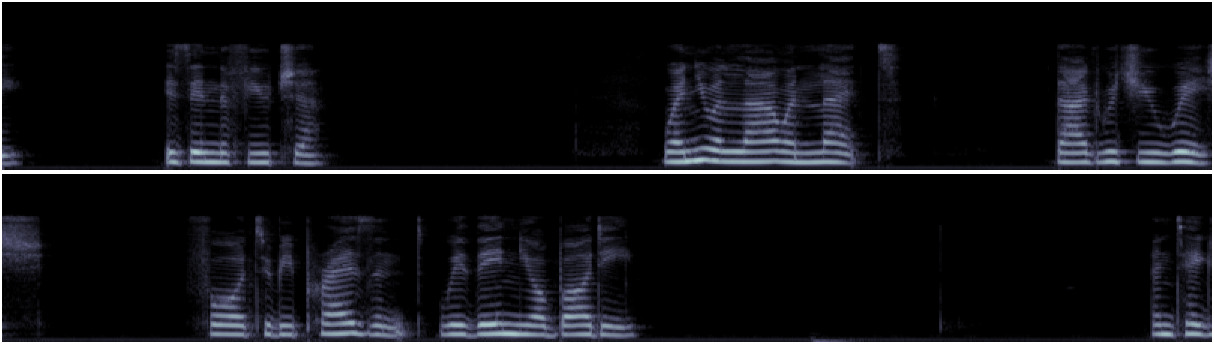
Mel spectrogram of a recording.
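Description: A woman speaks calmly and warmly into a close microphone, pausing between phrases.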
